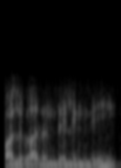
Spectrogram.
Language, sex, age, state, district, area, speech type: Telugu, male, 18-30, Andhra Pradesh, Bapatla, rural, conversation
